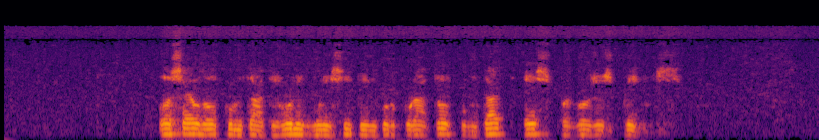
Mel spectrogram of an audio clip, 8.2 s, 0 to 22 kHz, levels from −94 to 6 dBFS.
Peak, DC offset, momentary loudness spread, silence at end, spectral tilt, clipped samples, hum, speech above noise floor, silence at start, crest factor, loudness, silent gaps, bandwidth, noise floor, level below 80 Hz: -6 dBFS; under 0.1%; 9 LU; 1.4 s; -6 dB/octave; under 0.1%; none; 30 dB; 1.6 s; 20 dB; -24 LUFS; none; 11.5 kHz; -53 dBFS; -56 dBFS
